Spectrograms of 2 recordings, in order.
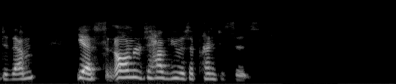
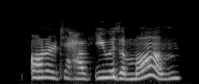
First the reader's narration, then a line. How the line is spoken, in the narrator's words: Mint Kit purred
